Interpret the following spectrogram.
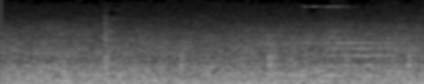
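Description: Steady outdoor background din with a low rumble, with faint thin tones near the end.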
